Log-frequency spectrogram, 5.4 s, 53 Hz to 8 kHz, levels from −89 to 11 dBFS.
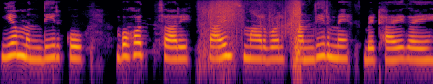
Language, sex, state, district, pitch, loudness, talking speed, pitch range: Hindi, female, Bihar, Saran, 245 Hz, -16 LUFS, 130 wpm, 235-270 Hz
